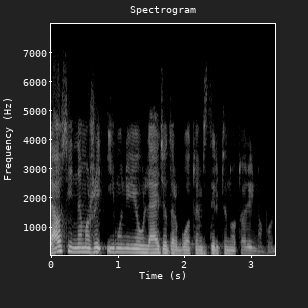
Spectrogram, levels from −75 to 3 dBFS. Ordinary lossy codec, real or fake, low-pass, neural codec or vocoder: Opus, 24 kbps; real; 7.2 kHz; none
